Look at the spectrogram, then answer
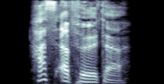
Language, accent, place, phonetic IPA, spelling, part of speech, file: German, Germany, Berlin, [ˈhasʔɛɐ̯ˌfʏltɐ], hasserfüllter, adjective, De-hasserfüllter.ogg
- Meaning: 1. comparative degree of hasserfüllt 2. inflection of hasserfüllt: strong/mixed nominative masculine singular 3. inflection of hasserfüllt: strong genitive/dative feminine singular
